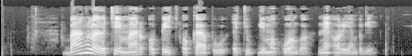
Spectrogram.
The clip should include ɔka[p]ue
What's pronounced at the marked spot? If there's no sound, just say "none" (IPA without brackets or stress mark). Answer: p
